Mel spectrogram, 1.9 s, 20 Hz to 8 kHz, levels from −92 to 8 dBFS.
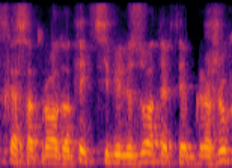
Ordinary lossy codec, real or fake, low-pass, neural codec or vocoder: AAC, 32 kbps; real; 7.2 kHz; none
